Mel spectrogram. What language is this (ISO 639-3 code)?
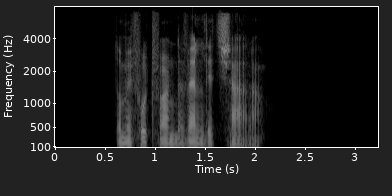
swe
